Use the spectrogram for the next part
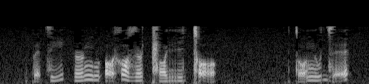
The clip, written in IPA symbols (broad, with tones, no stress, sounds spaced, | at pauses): p ɛ̰˨˥ t͡s i˨˥ | ə˞˨˥ ŋ u˨˥ ʔ ɑ̰˨˥ x ɔ˥˩ z ə˞˨˥ ǁ ɔ˩˧ rʲ ɛ˨˥ ǀ ɑ̰˥˩ | t ɔ̰˩˧ n u˨˥ d͡z ɛ̰˨˥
